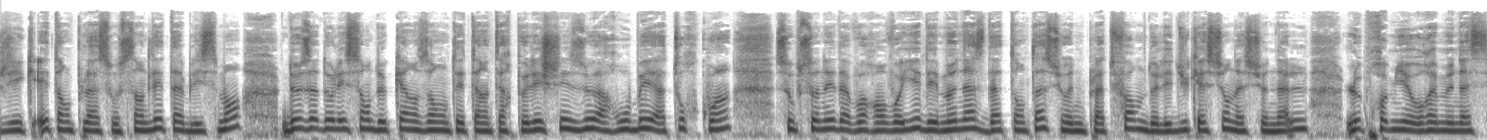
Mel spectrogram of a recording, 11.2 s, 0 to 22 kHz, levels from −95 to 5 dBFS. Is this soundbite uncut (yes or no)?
no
